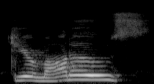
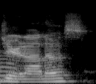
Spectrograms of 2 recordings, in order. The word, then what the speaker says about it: Giordano's: we ate at i'll butcher the name germanos something like that giordano's giordano's we ate giodano's that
